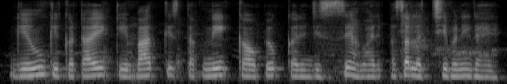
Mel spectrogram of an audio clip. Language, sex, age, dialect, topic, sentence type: Hindi, female, 18-24, Awadhi Bundeli, agriculture, question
